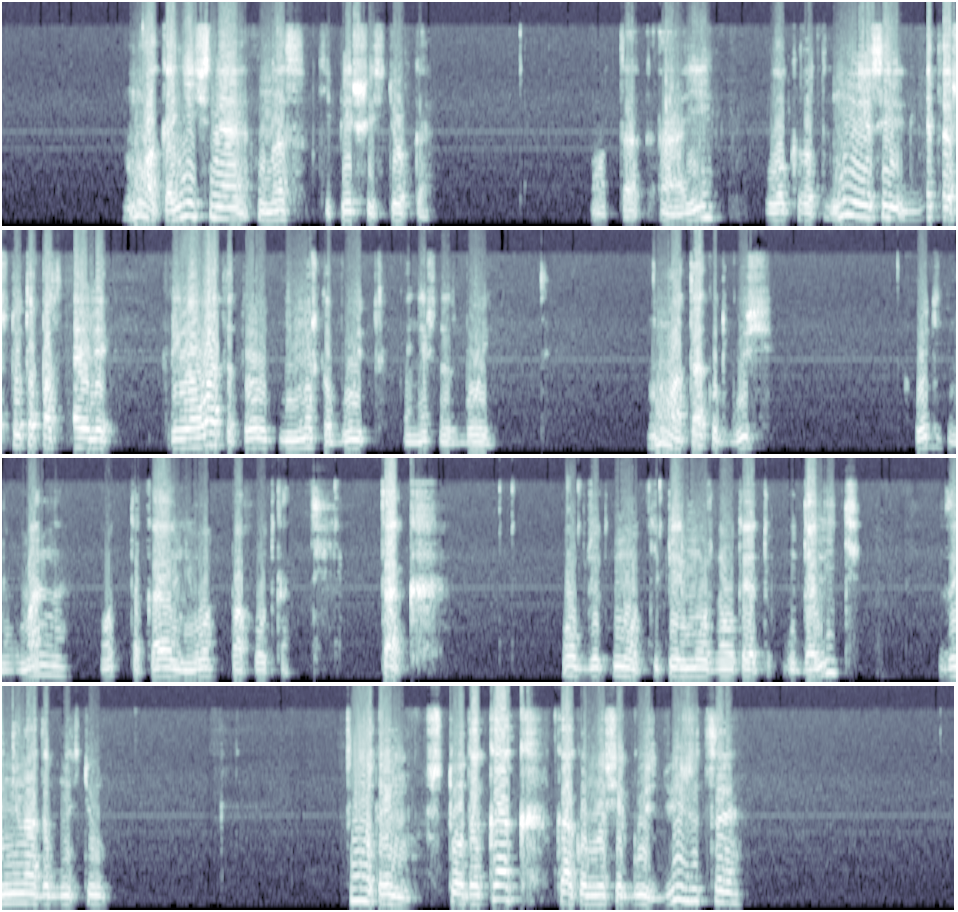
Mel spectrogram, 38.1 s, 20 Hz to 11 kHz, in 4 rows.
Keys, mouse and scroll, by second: 3.1 click, 10.0 click, 25.6 click, 27.8 Delete, 30.0 middle click, 32.7 click, 34.2 click, 36.0 middle click.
